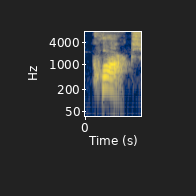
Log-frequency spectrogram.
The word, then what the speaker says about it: quark: So they say, oh, quart, and maybe it might be pronounced quart. It might be pronounced in the Irish accent 3 quarks for Muster Mark, or 3 quarks for Muster.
